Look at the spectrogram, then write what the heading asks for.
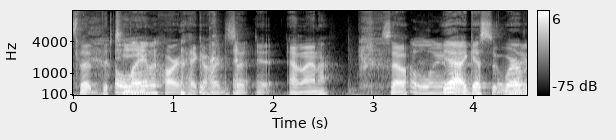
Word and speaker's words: Atlanta: in it in atlanta it's not atlanta it's atlanta atlanta atlanta you know like you don't really pronounce that atlanta so yeah i guess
